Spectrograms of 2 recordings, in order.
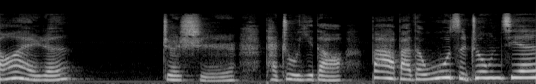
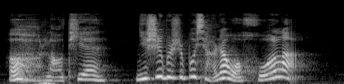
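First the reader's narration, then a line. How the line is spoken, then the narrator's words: Roaring, yelling. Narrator (Chinese): 他大吼大叫起来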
